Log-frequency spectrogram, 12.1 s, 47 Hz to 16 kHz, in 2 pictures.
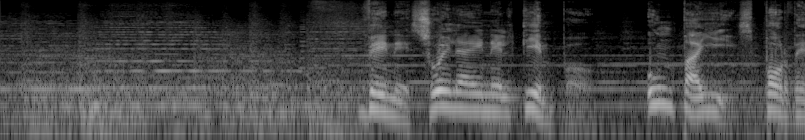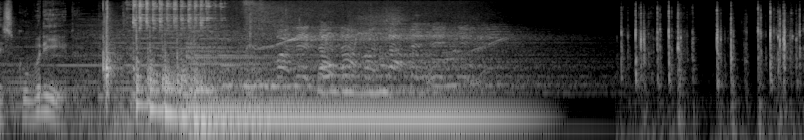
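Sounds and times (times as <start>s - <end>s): music: 0.0s - 10.7s
keyboard typing clicks: 10.7s - 12.0s.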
